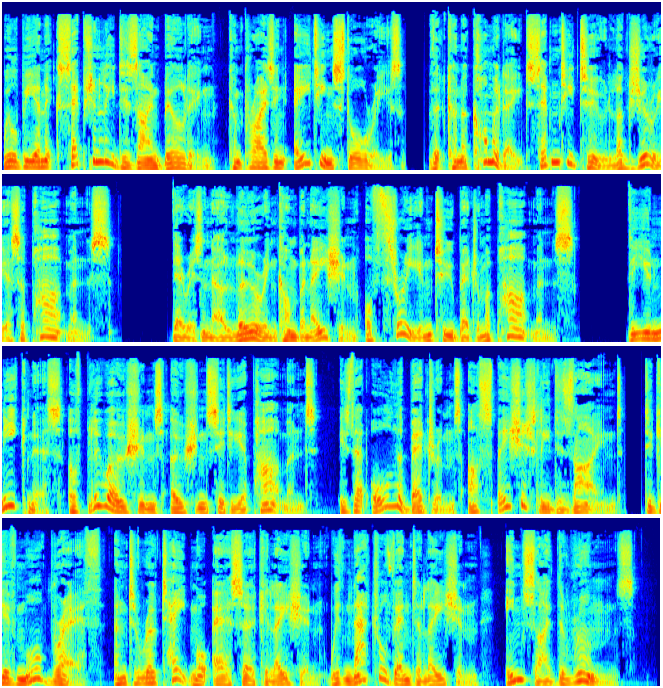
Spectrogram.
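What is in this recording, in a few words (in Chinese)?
外籍英式男 纪录片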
